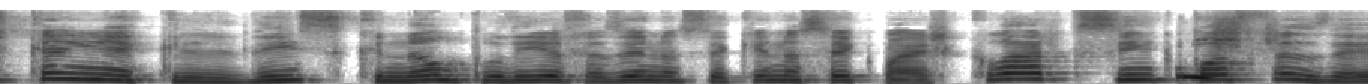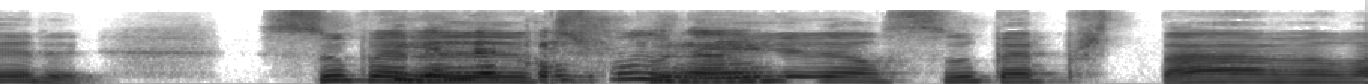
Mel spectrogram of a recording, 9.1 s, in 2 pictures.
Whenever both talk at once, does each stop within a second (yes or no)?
no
